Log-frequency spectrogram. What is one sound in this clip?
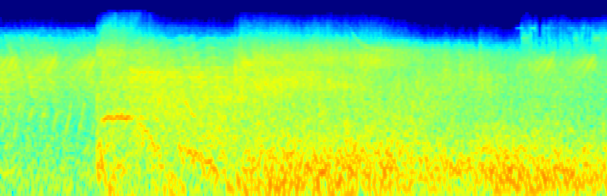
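A huge explosion booms and roars.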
